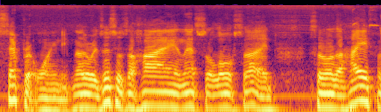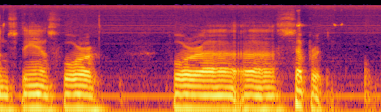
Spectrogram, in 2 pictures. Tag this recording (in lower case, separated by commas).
speech, inside a small room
